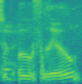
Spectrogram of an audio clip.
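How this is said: The word is said with a French pronunciation. It is the original French name meaning beautiful flow. "however you say it in French"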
